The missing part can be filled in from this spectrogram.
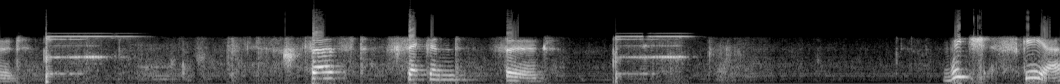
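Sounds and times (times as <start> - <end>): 
speech: 0.0 - 0.4, 3.2 - 5.6, 9.4 - 10.5
bell ding signalling to turn the page: 0.5 - 1.5, 6.2 - 7.0.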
